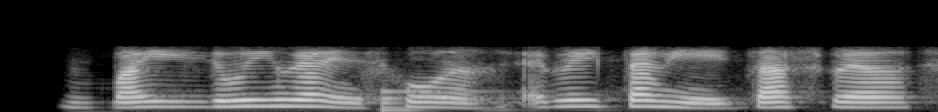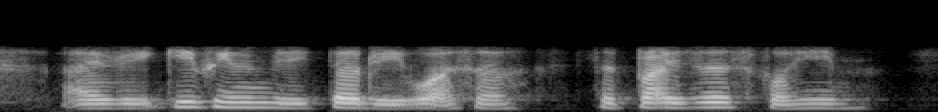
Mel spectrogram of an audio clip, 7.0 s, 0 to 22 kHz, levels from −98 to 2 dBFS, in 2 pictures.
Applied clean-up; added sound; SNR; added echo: neural mask model DeepFilterNet 3.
